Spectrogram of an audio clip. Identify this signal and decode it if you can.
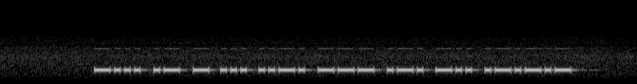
Morse code, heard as a keyed tone, hand-sent with a paddle, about 24 wpm, 680 Hz. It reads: BATSFORD.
